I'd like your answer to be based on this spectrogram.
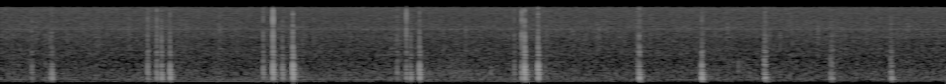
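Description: A solid wooden tabletop is tapped with short nails and fingertips, one hand drumming and later both hands near the surface. Quiet, dry taps with a hollow midrange tone come singly and in quick clusters over a faint steady hiss. Each tap dies away almost instantly.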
